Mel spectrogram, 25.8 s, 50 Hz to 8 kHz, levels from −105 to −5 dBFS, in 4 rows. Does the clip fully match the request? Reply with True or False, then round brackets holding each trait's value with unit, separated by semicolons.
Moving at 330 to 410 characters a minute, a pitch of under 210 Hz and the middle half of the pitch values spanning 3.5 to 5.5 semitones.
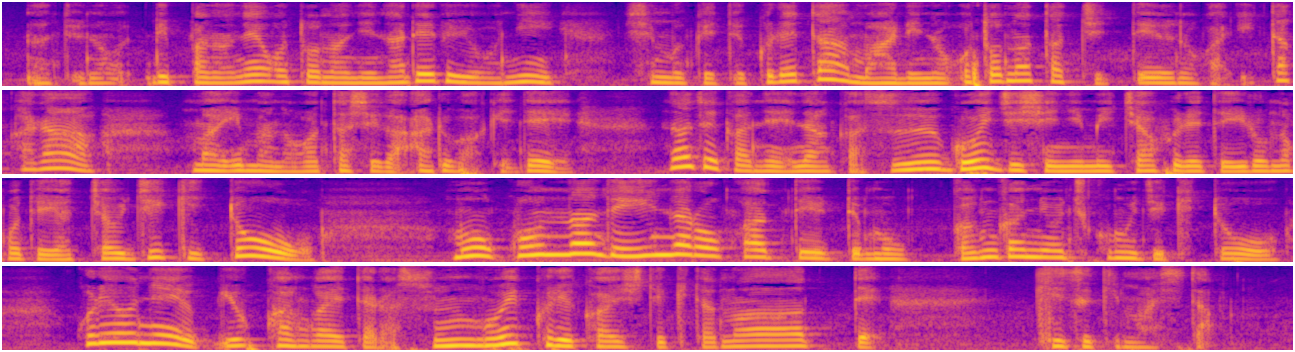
True (350 characters per minute; 190 Hz; 5.2 semitones)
